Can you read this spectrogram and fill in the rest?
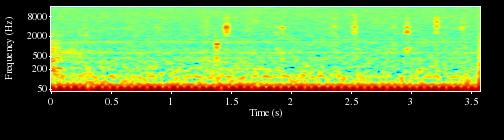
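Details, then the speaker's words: Aquatico Dolphin 39mm NH35 dive watch: light, irregular clicks as the loose rotating bezel, with much back play and a gap underneath, taps against the case constantly even when not used. "like it's really loud even when you're not using it it just touches against something and just click click click i'm not a fan"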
